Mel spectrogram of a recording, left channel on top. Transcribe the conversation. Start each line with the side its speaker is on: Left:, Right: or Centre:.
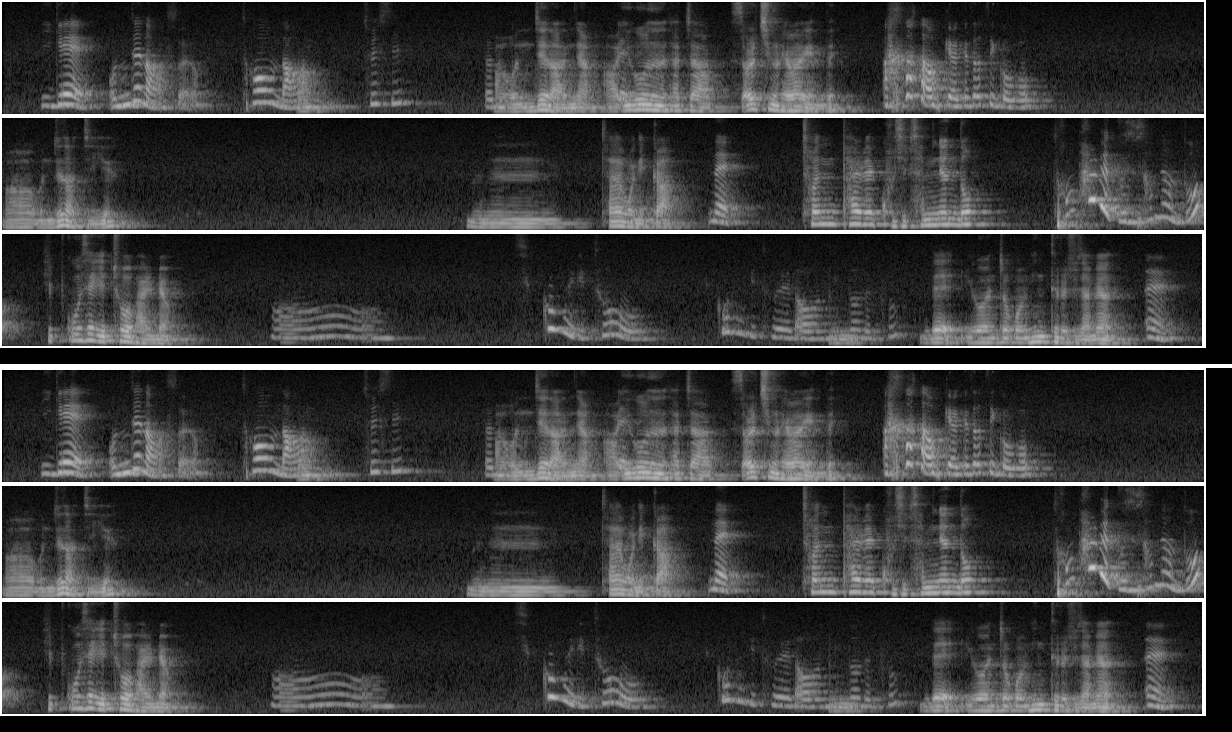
Right: 이게 언제 나왔어요? 처음 나온
Left: 아,
Right: 출시? 연도나.
Left: 아, 언제 나왔냐? 아,
Right: 네네.
Left: 이거는 살짝 서칭을 해봐야겠는데?
Right: <laughs> 오케이, 오케이. 서칭 고고.
Left: 아, 언제 나왔지, 이게? 음, 찾아보니까
Right: 네. 네.
Left: 1893년도
Right: 1893년도?
Left: 19세기 초 발명.
Right: 어, 19세기 초. 19세기 초에 나온 전자제품?
Left: 음, 근데 이건 조금 힌트를 주자면
Right: 네.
